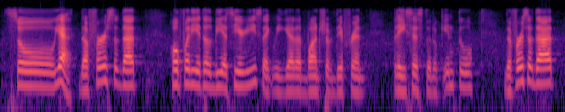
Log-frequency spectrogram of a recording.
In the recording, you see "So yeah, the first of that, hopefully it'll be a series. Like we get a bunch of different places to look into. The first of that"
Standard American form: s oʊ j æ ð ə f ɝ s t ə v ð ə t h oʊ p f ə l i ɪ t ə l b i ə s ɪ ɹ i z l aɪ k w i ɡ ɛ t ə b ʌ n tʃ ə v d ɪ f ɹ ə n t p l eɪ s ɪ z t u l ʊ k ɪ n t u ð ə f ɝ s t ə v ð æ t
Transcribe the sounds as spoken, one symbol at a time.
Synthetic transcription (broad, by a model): s oʊ j æ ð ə f ɝ s t ə v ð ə t h oʊ p f ə l i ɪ t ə l b i ə s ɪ ɹ i s l aɪ k w i ɡ ɛ t ə b ʌ n tʃ ə v d ɪ f ɹ ə n t p l eɪ s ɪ s t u l ʊ k ɪ n t u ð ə f ɝ s t ə v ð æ t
